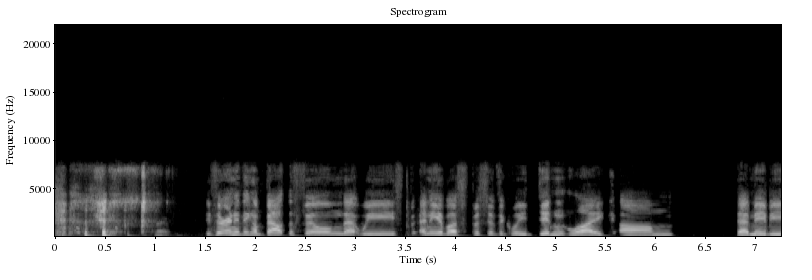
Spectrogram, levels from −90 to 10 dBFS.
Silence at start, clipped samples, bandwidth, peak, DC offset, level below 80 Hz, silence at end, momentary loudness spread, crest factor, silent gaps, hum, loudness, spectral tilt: 0 s; under 0.1%; 8 kHz; -2 dBFS; under 0.1%; -52 dBFS; 0 s; 11 LU; 24 dB; 6.41-6.68 s; none; -25 LUFS; -4 dB/octave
